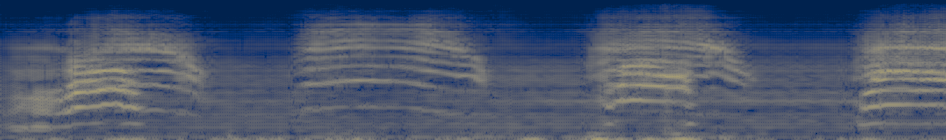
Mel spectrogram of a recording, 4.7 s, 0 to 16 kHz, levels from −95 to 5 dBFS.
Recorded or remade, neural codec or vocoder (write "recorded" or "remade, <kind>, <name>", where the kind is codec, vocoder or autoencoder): remade, vocoder, BigVGAN v2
